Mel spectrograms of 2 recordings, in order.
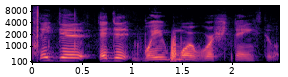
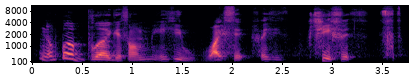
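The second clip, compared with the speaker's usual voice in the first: usual speaking voice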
